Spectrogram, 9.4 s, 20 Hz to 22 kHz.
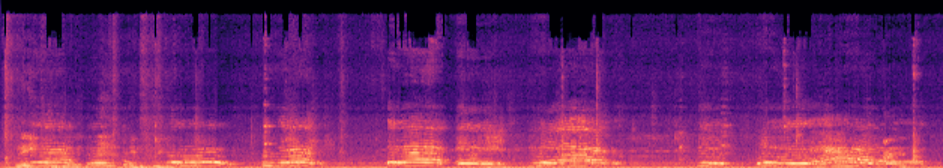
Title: How to handle 2 months baby when crying???!!!! #babylove #baby #cryingbaby #baby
